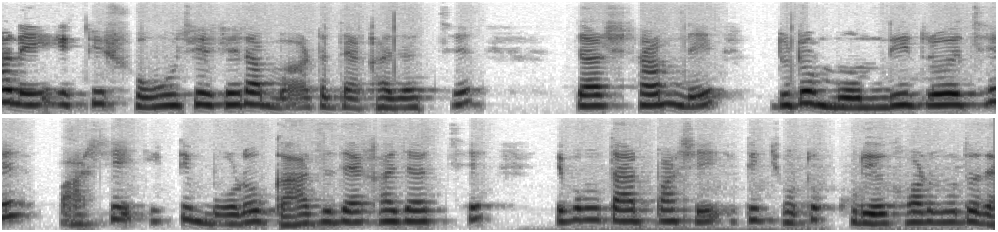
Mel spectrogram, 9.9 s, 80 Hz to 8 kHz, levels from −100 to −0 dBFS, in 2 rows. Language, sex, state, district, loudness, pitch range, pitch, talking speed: Bengali, female, Jharkhand, Sahebganj, -19 LUFS, 230-270 Hz, 245 Hz, 165 wpm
